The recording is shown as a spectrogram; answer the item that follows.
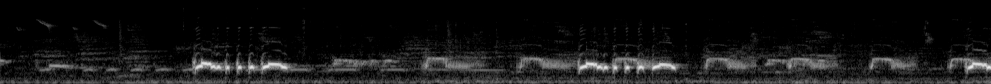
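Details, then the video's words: Zebra dove of mixed local and Bangkok stock, bred in captivity in Bekasi, Indonesia, as a lure bird. It repeats bursts of stuttered cooing every few seconds between softer, evenly spaced coo notes over a low hum. "Perkutut crossing lokal silangan bangkok suara merdu, untuk pancingan"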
